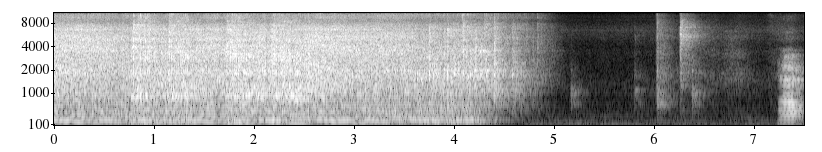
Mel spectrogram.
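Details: Ryobi two-stroke line trimmer, after opening lean mixture screws: revs unevenly, warbling about four times a second, then sags and dies within seconds; idle screw backed off too far to hold idle.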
